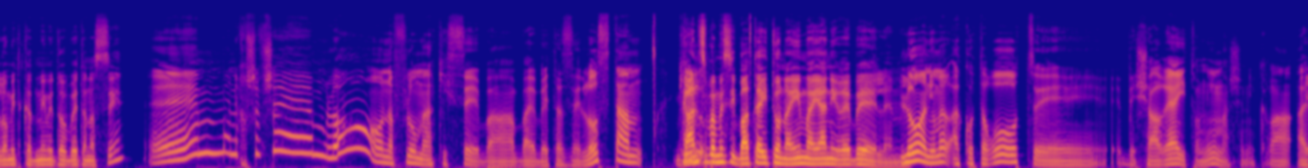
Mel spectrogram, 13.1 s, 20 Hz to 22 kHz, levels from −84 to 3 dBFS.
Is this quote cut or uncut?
cut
